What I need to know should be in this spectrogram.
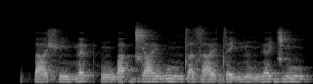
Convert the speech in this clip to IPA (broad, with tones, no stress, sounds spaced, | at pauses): θ ä˨ ʃ ĩ˨ m ɛ̰˦˨ pʰ ũ˨ w ä˦ ʔ d͡ʑ a˦ ɪ̯ w ũ˦ d ä̰˦˨ z a˨ ɪ̯ d ɛ˨ ɲ ũ˨ ŋ ɛ˦ d͡ʑ ũ˦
